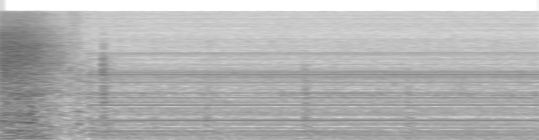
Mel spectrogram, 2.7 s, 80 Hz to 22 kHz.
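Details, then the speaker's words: Budget massage gun, about 8 mm amplitude, rated 50 dB: quiet steady hum with clean even whine, no knocking or rattle, motor doesn't bog when pressed; healthy normal running. "do you hear how the motor doesn't like die when you press on it that's a good sign so this could last a really long time"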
